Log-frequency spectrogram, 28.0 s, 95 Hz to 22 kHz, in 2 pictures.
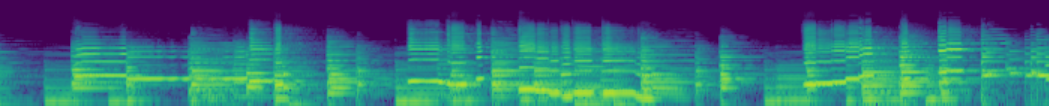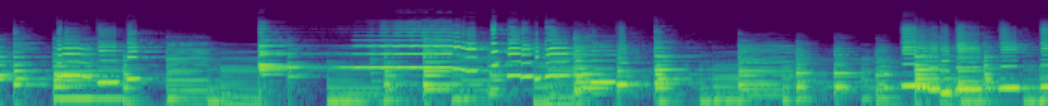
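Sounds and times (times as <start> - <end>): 
blues music: 0.9 - 27.9.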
